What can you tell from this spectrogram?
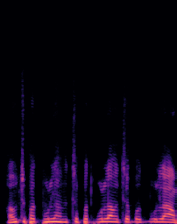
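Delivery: high, loud, urgent hurry-home call; a relative shouting down the phone. Retold or imitated. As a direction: press him to come home now. Relative phones urging him home.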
